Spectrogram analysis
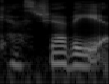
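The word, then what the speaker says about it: Casgevy: Cast jeevi cast jeevi I'm trying cast jevvy cast jevy to soft soft g soft g cast jeevy um so and what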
